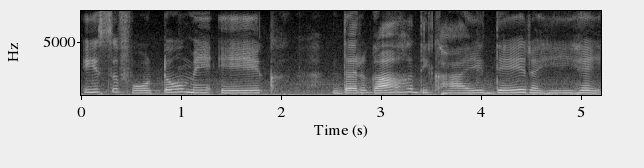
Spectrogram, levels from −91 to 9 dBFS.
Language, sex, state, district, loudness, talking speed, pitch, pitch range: Hindi, female, Madhya Pradesh, Dhar, -18 LUFS, 105 wpm, 225 Hz, 215-250 Hz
